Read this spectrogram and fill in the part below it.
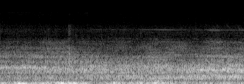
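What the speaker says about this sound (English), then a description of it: "there goes a plane overhead" A propeller or jet airplane passes overhead outdoors during an evening outing in a Greek village, a steady broadband engine roar that stays loud and constant throughout with no talking.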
